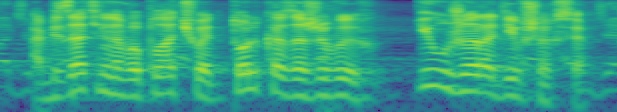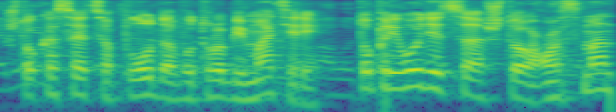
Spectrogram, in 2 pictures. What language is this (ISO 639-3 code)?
rus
